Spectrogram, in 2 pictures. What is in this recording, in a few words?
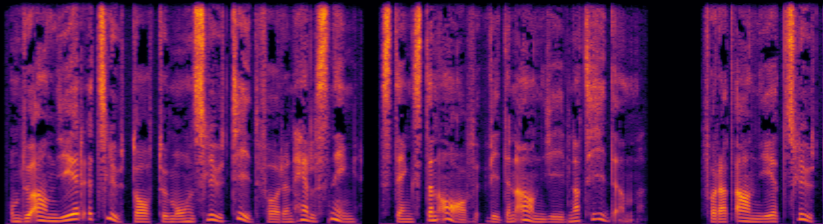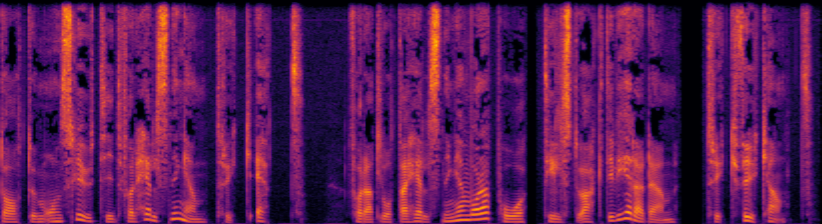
sv ivr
